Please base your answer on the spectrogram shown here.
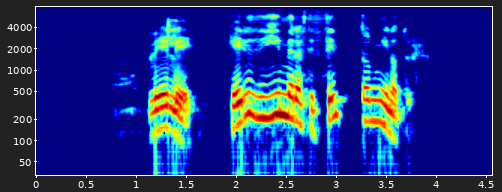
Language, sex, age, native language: Icelandic, male, 30-39, Icelandic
